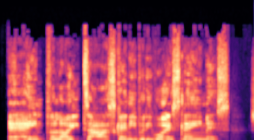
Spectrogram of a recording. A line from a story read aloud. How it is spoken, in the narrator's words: shouted a fat, quick boy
